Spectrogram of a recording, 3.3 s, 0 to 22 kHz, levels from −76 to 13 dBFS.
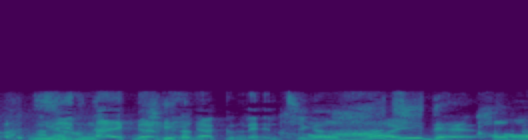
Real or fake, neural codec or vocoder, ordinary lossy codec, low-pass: real; none; none; none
